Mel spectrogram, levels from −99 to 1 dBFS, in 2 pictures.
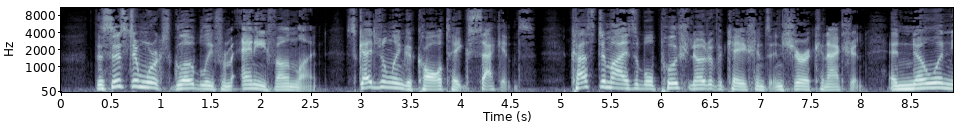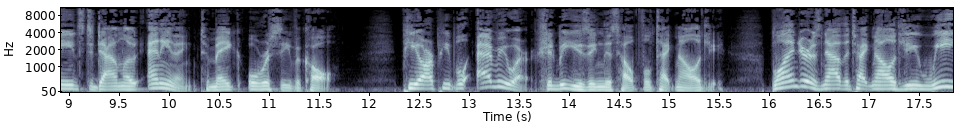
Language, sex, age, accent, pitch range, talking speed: English, male, 30-49, American, 110-155 Hz, 160 wpm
